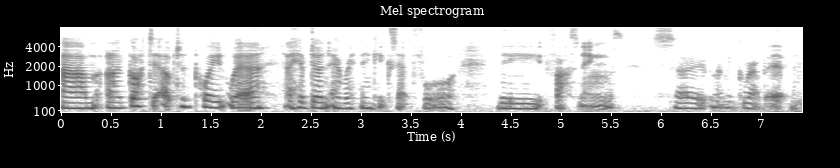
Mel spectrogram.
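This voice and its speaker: A somewhat breathy woman with a British accent, medium pitch, ordinary pitch variation and a moderate pace. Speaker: sewing vlogger. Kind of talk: casual vlog chat. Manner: hesitant, many fillers.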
